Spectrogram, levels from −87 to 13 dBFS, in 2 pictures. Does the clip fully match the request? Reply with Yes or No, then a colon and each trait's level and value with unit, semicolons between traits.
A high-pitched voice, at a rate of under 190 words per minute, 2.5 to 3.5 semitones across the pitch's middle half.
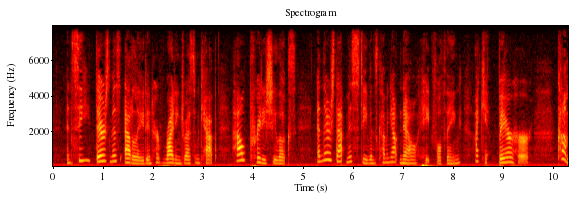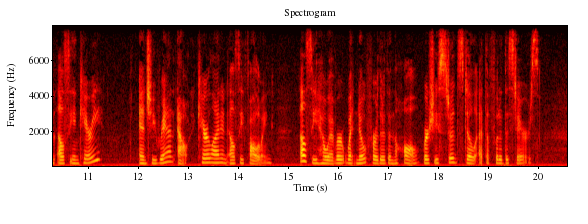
No: high, 215 Hz; average, 170 wpm; average, 4.1 semitones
